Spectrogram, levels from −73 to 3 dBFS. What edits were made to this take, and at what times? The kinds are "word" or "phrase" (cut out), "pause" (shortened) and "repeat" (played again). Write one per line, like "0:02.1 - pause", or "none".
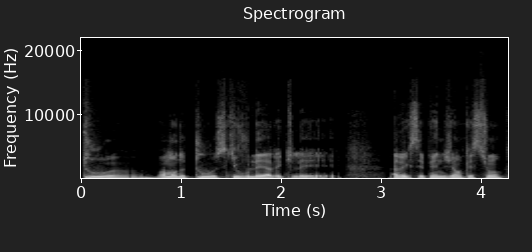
none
